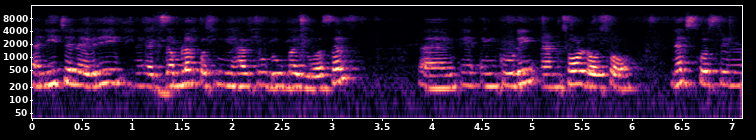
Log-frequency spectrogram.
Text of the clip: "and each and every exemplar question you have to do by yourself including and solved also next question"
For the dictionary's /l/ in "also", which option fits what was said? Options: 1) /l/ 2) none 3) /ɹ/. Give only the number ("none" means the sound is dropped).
2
